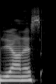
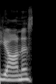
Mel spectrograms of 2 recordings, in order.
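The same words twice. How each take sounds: First: Giannis said as jee-AH-niss; hard J and extra syllable opening Giannis; alternate pronunciation. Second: Giannis said as YAH-niss; alternate pronunciation. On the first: Podcaster showing the other version of the name, Giannis with a J sound. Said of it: "sometimes they call him". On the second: Podcaster showing how some say the name, Giannis with a Y sound. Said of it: "sometimes they say". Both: Shown as a demonstration.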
